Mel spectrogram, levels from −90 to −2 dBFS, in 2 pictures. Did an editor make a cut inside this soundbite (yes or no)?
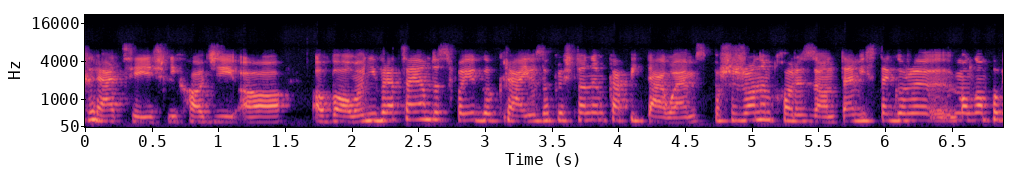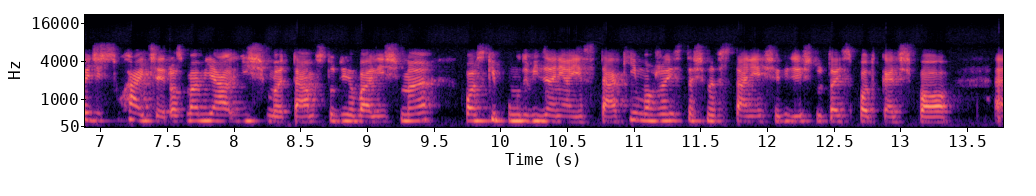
no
